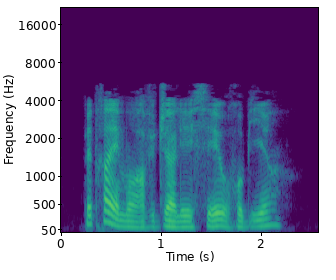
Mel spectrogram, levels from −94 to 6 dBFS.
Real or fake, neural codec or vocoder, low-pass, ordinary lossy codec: real; none; 5.4 kHz; MP3, 32 kbps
